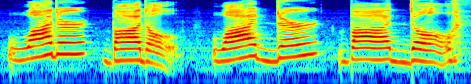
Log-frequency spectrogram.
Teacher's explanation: The T in water actually sounds like a D in American English. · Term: T's change to D's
